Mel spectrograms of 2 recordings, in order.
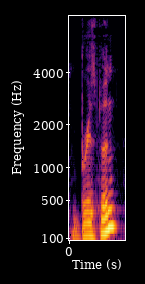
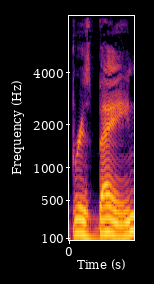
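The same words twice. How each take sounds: First: "Brisbane" as BRIZ-bun; local Australian pronunciation. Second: "Brisbane" as BRIS-bayne; pronounced as spelled. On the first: Showing how Australians say it, "Brisbane" as BRIZ-bun. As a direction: reduce the end of "Brisbane" to bun. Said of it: "is pronounced". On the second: Poking fun at Australian names, "Brisbane" as BRIS-bayne. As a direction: read "Brisbane" with a full long a at the end. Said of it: "is pronounced Brisbane". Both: Shown as a demonstration.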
